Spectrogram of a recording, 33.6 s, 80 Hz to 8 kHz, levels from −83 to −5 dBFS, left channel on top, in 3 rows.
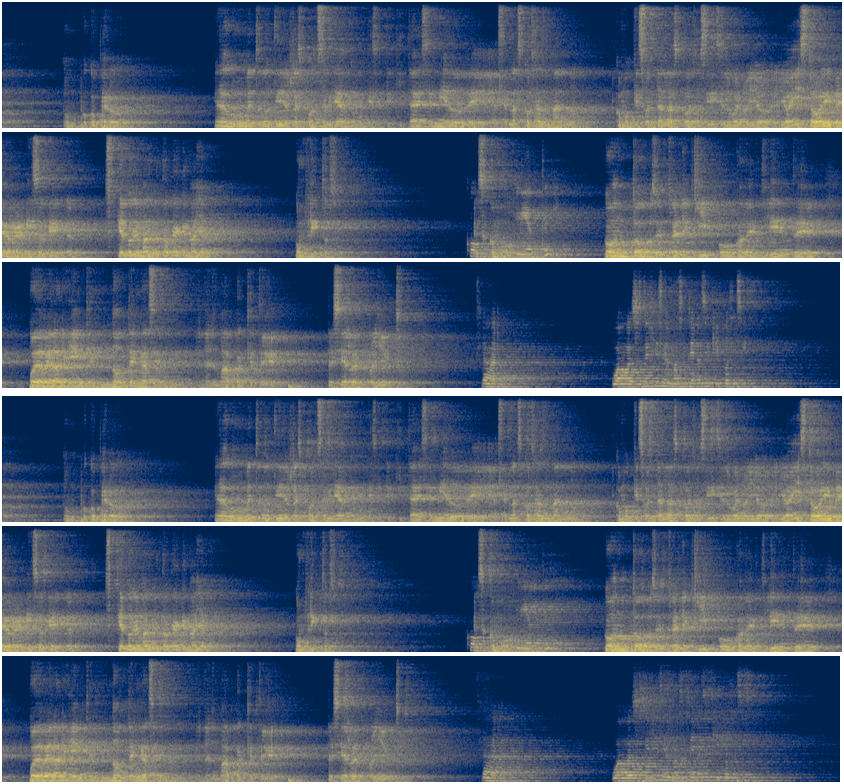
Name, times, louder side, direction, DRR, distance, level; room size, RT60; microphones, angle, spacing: voice 1, 0.2-0.6 8.1-8.4 17.4-17.7 18.0-18.5 22.5-22.6 28.8-29.2 30.5-32.4, left 1 dB, 80° left, -3 dB, 2.3 m, -29 dB
voice 2, 0.8-1.6 2.8-5.1 5.4-7.7 8.2-12.2 12.7-13.9 15.1-15.7 17.5-18.3 19.2-22.3 22.8-26.2 26.8-27.8, equal, ahead, -4 dB, 1.6 m, -22 dB
20.0 x 10.0 x 4.5 m, 2.4 s
head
